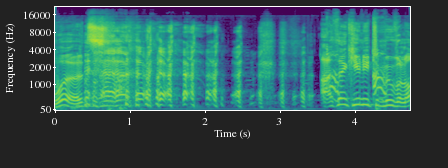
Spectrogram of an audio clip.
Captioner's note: laughs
